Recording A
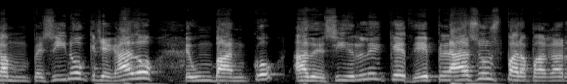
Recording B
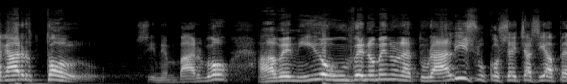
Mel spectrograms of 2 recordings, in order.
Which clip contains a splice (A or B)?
A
